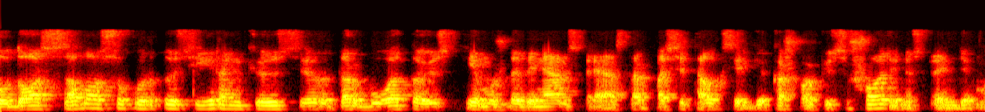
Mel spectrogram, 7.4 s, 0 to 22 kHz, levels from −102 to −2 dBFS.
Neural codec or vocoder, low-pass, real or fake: none; 7.2 kHz; real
